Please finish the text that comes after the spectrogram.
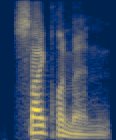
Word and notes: cyclamen: American English

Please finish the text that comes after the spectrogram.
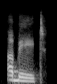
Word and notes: abate: Indian

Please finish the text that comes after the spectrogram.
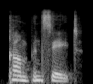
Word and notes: compensate: Indian

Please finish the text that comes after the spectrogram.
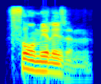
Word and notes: formulism: British English

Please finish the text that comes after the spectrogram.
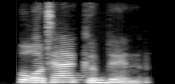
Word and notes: Portakabin: Indian

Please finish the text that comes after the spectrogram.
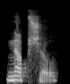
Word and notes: nuptial: Indian

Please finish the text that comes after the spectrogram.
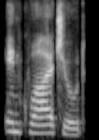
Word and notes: inquietude: Indian

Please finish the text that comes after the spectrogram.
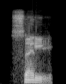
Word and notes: sei: British English

